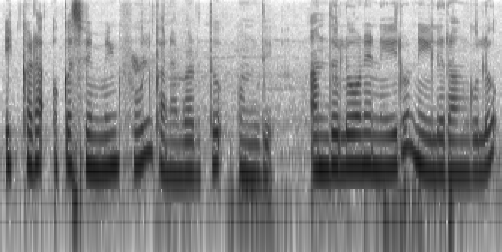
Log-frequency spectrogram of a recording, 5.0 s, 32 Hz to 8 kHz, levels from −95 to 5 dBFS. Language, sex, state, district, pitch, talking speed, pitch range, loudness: Telugu, female, Telangana, Mahabubabad, 205 Hz, 110 wpm, 190-220 Hz, -15 LUFS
